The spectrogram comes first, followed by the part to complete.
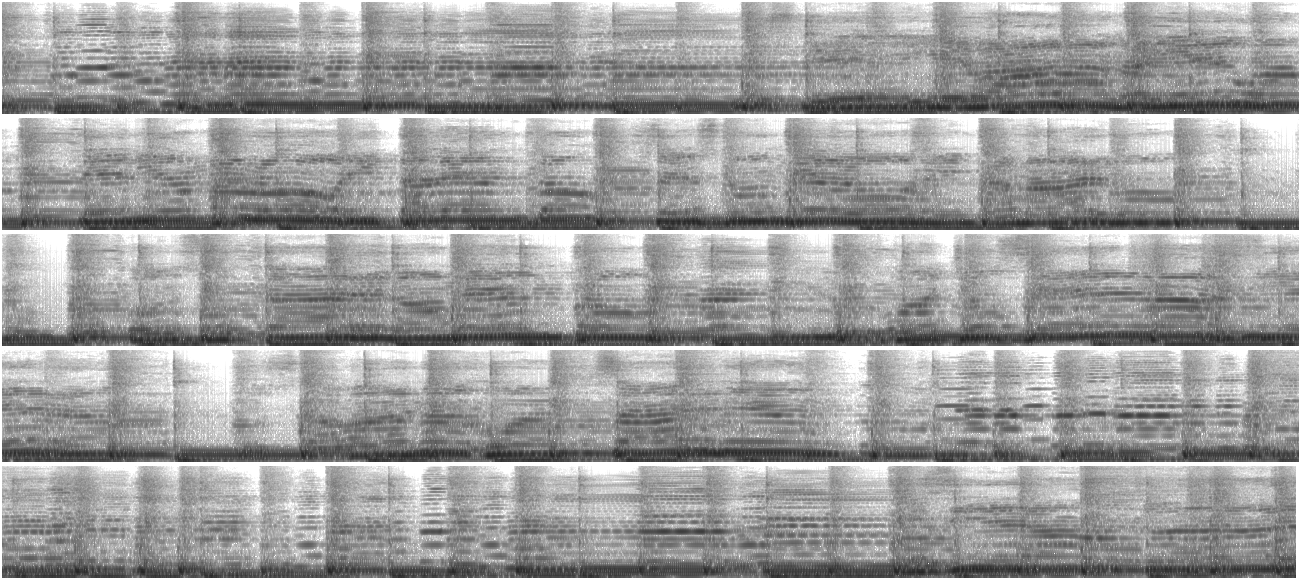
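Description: Live norteño music: a button accordion plays the melody over guitar and a drum kit keeping a steady beat.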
